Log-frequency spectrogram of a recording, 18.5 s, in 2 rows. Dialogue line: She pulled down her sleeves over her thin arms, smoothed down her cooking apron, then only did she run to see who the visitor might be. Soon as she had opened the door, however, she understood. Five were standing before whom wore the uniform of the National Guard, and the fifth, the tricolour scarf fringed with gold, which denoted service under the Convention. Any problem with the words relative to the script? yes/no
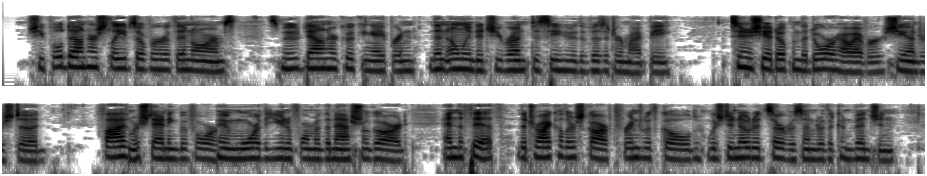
no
